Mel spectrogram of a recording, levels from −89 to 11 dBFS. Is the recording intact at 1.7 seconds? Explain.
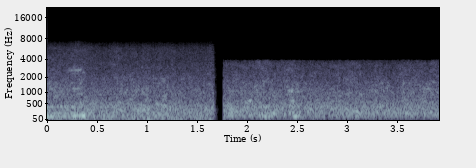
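No. There's a handover gap from 1.66 to 1.76 s: the call jumped networks and no speech frames arrived, so the sound cuts to silence for about 100 ms. When it comes back, there's a fallback to narrowband. From 1.76 s on, the clean wideband HD Voice sound drops to an older narrowband codec. Everything above 4 kHz disappears, so it sounds duller and rougher.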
